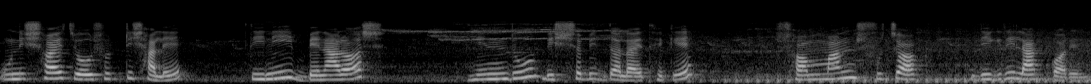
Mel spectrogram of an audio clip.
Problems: none marked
